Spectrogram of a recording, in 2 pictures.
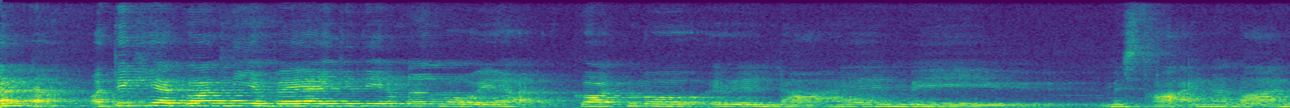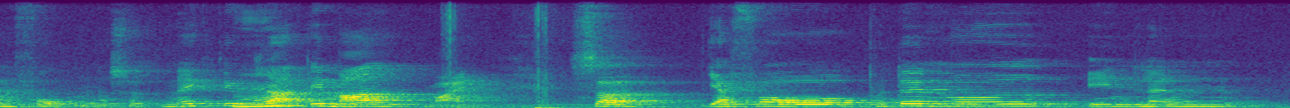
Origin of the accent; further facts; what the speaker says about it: North Denmark Region, Denmark; nu er jeg jo også nordjyde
